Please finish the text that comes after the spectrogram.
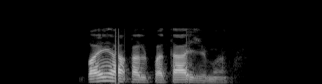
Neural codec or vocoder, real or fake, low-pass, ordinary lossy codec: none; real; 5.4 kHz; AAC, 48 kbps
